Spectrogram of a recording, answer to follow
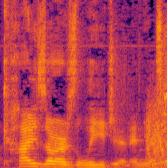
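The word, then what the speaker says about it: Caesar: It's not Kaisar's Legion, and yes, I said Kaisar, that's how it's pronounced in-game, but the NCR, there we go.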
